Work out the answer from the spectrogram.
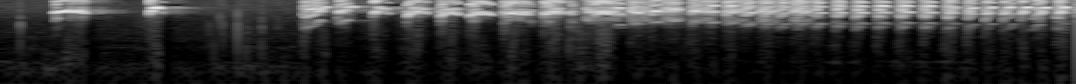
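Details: Unbalanced domestic parrots indoors: two separate harsh squawks, then a long, fast, shrill chattering series of buzzy pulses that keeps going to the end.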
